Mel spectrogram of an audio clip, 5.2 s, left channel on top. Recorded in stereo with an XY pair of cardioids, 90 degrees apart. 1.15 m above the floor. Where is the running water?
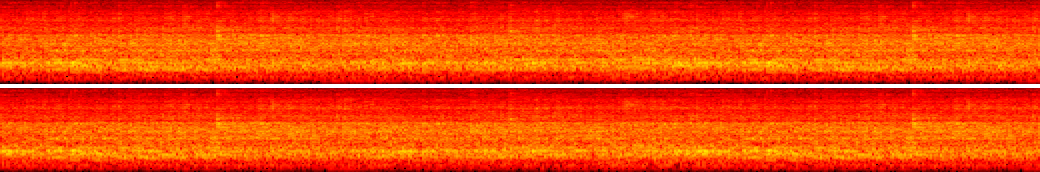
10° left, 1.4 m.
